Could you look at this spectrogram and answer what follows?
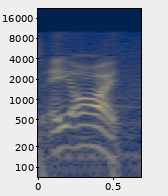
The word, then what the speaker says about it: Ai: what happens next is they enter the land of Ai, or Ai, however you pronounce it. It's Ai.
